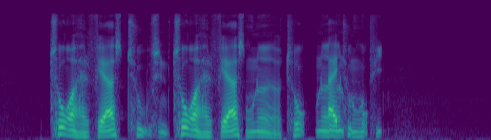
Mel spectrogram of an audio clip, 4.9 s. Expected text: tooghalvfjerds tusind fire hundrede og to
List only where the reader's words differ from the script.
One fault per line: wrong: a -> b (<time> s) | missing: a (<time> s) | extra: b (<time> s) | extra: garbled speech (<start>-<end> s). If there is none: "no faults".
wrong: fire -> tooghalvfjerds (1.7 s)
extra: garbled speech (3.2-3.8 s)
